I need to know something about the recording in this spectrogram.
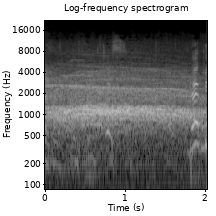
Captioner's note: crowd cheers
